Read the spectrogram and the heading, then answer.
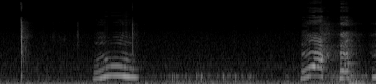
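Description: A cat meows twice, two drawn-out rising-and-falling calls about two seconds apart, clear over a low, rumbling background with a sharp click near the start.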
